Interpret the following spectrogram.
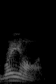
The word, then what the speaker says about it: Rayan: You pronounce it rayon, like the fabric.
